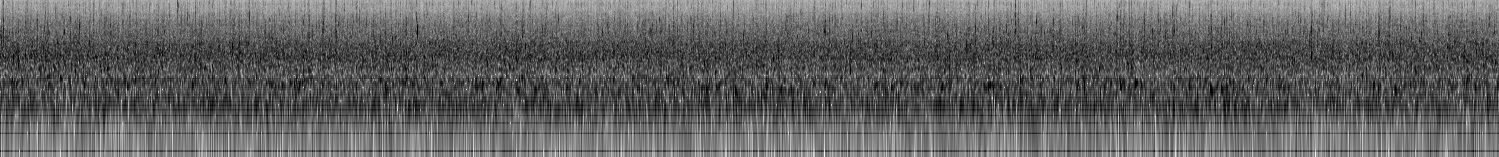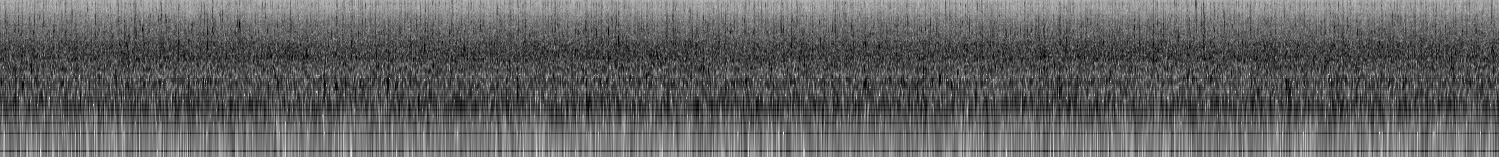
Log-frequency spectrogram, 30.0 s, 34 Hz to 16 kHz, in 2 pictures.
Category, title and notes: Soundscapes > Nature
Brook In The Park
A gentle stream, softly babbling over smooth stones, recorded with crystal-clear fidelity on the Sony A7 III. The sound is a peaceful and immersive whisper of nature, capturing every delicate splash and murmur with warm, detailed richness.
A7III, ambience, ASMR, audio, babbling, brook, calming, crisp, delicate, field, flow, gentle, high, immersive, murmur, natural, nature, peaceful, quality, recording, serene, Sony, soothing, sounds, soundscape, stream, water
